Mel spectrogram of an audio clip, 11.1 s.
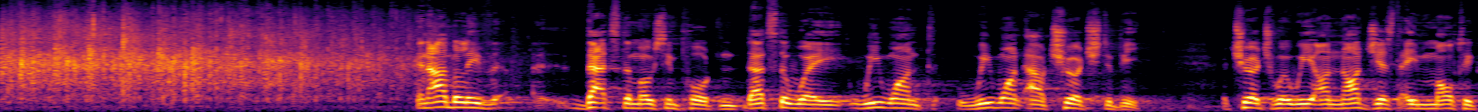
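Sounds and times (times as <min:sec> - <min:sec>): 
audience clapping: 0:00.0 - 0:03.6
speech: 0:03.1 - 0:08.6, 0:09.2 - 0:11.0.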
